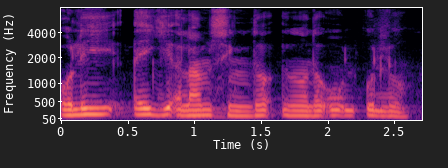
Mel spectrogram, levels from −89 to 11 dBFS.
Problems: low volume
